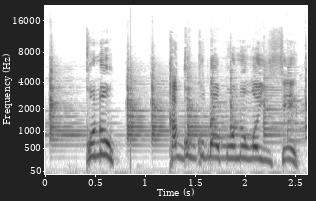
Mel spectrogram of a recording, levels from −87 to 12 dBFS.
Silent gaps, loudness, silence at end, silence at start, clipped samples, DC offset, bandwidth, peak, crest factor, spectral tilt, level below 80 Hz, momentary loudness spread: none; -22 LUFS; 0 s; 0 s; under 0.1%; under 0.1%; 13.5 kHz; -4 dBFS; 18 dB; -2.5 dB/octave; -66 dBFS; 6 LU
